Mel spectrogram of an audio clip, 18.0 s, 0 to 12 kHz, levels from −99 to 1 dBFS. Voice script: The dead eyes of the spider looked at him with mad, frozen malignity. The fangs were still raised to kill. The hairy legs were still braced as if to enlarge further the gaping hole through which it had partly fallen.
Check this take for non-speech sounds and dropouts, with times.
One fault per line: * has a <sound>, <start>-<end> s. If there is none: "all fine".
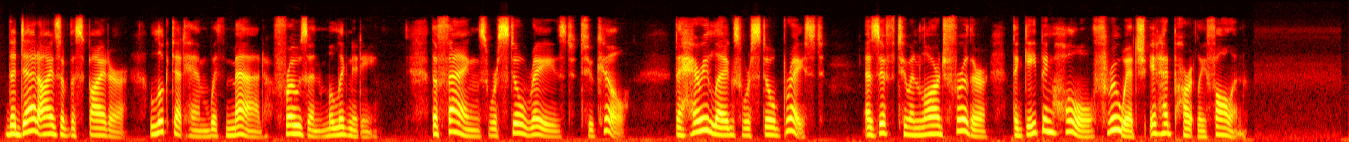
all fine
